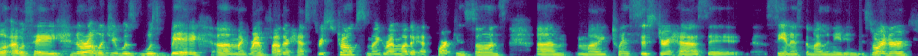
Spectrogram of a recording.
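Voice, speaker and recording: Bright, forceful Puerto Rican woman, native Spanish speaker. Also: lowish voice. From Puerto Rico. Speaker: interview guest, neurologist and medical director. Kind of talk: conversational interview answers about life and work.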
